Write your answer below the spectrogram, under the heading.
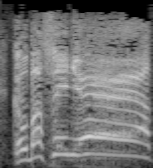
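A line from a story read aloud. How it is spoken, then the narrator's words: Yelling. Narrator (Russian): орал Тит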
